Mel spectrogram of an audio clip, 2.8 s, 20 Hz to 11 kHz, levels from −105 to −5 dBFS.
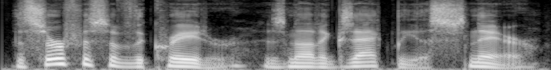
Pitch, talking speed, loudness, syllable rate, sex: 135 Hz, 220 wpm, -19 LUFS, 6.3 syllables/s, male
